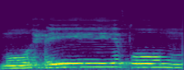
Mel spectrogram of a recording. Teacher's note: tanwin bertemu dengan huruf ba diberi tambahan gunah ditahan dulu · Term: iqlab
